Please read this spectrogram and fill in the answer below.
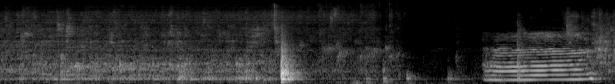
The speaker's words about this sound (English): Should we fill up the jug again?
